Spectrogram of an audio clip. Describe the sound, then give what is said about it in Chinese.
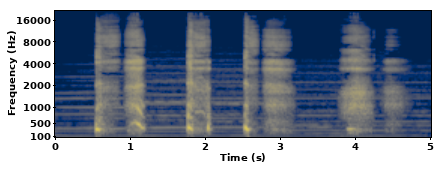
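A weak, sickly girl coughs in a run of short, hoarse, voiced bursts separated by pauses, each cough sharp at the start and trailing off, with no other talk. “香儿咳了一会儿，了无生机的靠在床柱上”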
